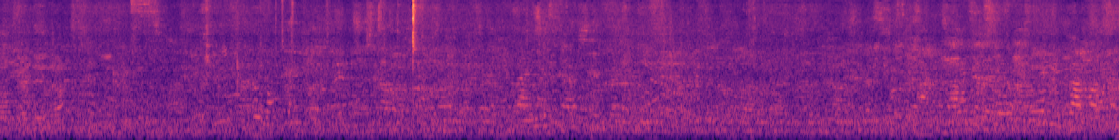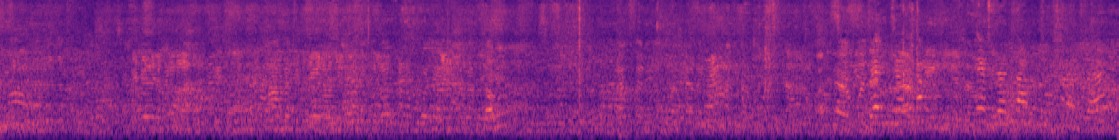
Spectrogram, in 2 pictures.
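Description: Many men and women chatter at once nearby, in a large echoing room.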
